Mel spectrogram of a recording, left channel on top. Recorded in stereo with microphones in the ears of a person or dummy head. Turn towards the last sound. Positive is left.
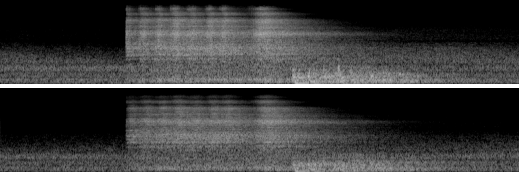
turn(degrees=40)  # may be behind; listen again after turning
